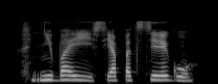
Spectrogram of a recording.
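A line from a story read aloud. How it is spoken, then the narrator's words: Giggle. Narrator (Russian): хихикнула я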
